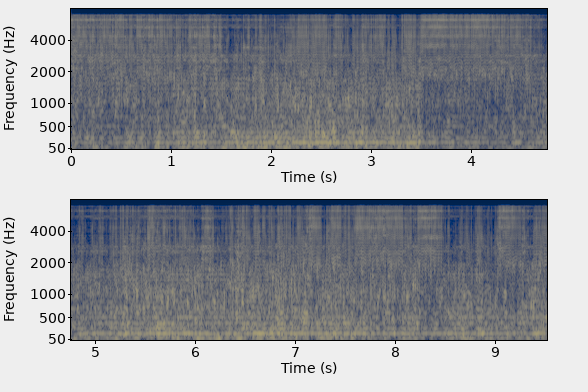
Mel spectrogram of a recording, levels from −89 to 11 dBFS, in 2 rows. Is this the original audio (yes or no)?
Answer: no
